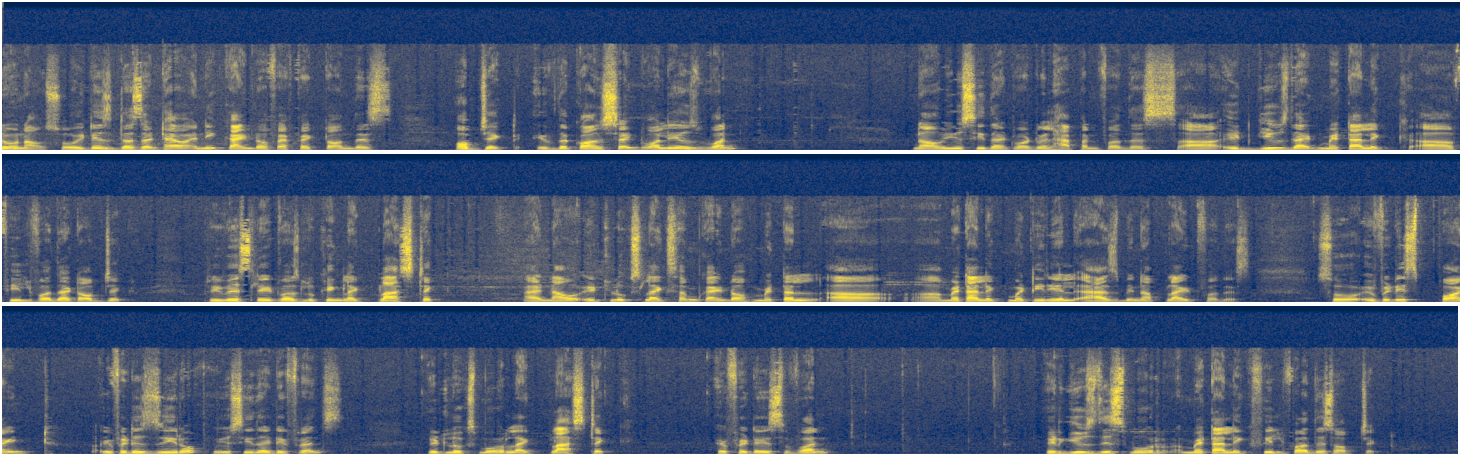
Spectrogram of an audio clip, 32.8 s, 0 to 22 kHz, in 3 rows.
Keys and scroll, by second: 5.5 1, 5.9 Return, 22.9 0, 23.3 Return, 28.2 1, 28.5 Return.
